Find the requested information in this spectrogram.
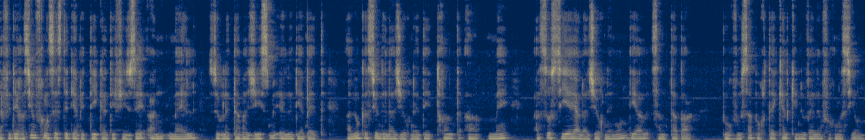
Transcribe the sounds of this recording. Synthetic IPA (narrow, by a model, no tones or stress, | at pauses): lafed̪eʁasjɔ̃fχɑ̃sɛzd̪əd̪jabet̪ikad̪ifyzeʔãnmɛl | syʁlət̪abaʒismeləd̪jabɛt̪ | alɔkazjɔ̃d̪əlaʒuʁned̪et̪χɑ̃t̪ɛ̃me | asɔsjealaʒuʁnemɔ̃d̪jalsɛ̃t̪aba | puʁvuzapɔʁt̪ekɛlkənuvɛlɛ̃fɔʁmasjɔ̰̃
